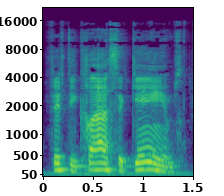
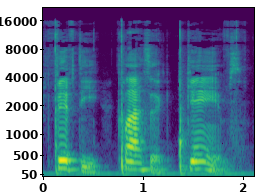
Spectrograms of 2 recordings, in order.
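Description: First: Slow, savoring announcer read; drawn-out title read. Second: Slower, louder, ending on a rise; dramatic slow repeat. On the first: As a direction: stretch out "Fifty classic games" slowly. Reading game title drawn out. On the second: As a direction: announce "Fifty classic games" big and slow with a lift on "games". Repeating title more dramatically. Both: Pretend.

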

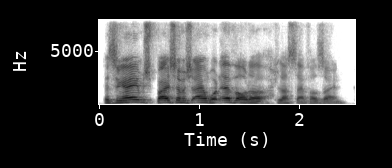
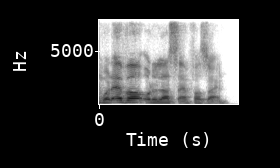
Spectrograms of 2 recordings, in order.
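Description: First: "whatever" dropped low and offhand, like you truly don't care; pointed indifference. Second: Offhand shrug. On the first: Coach replaying his memo to show it doesn't care, low offhand stress. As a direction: make "whatever, oder lass einfach sein" sound like a shrug. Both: Shown as a demonstration. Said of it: "ihr habt ja meine Betonung gemerkt".

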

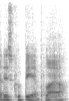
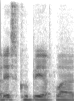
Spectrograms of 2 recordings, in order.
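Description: First: Much softer, to himself; quiet. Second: Said in the usual way. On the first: Real, not acted. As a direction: murmur it softly. Repeats the musing to himself.

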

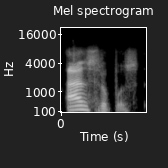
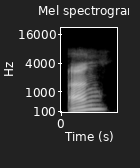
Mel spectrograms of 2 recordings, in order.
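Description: First: Said in the usual way. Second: ANTHROPOS broken into an, thro, pos; "Anthropos" with long pauses between syllables. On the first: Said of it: "la mantiene en la tercera". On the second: Shown as a demonstration. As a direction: count out "Anthropos" in three separated syllables. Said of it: "La primera, la segunda y la tercera".

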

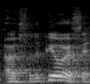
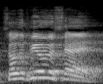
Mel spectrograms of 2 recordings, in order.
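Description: First: Said in the usual way. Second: Slow, high, loud proclamation. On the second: Shown as a demonstration. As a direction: declaim it grandly and slowly.

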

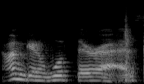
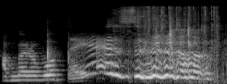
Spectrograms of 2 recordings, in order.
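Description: First: Said in the usual way. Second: Loud, slow, laughing threat. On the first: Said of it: "They will not take advantage of you". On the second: Real, not acted. Reader laughing as she threatens the user. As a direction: threaten them while cracking up. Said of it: "I'm mad".

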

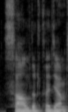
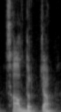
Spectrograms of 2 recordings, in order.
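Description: First: "Saldırtacağım" begun with a clear S; corrected to S. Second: "Çaldırtacağım" begun with a ch sound; mispronounced first sound. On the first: Player corrects his slip, saying "Saldırtacağım" with an S. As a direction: say "Saldırtacağım" with S, not Ç. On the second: Player slips on the word, saying "Çaldırtacağım" with a ch. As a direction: say "Çaldırtacağım" with Ç in place of S. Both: Real, not acted. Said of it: "S ile kullanacaksın".

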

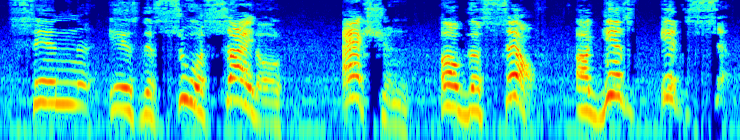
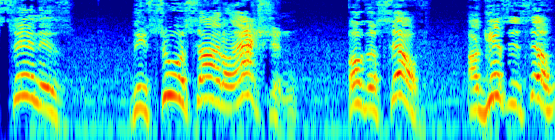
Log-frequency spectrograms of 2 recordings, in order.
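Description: First: Very slow, loud, drawn-out preaching shout; slow repeated proclamation. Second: Loud, high preaching shout; preaching the quote. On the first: Preacher repeating the quote for his beloved, slow loud shout. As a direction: stretch every word so it sinks in. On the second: Preacher proclaiming Keller's line to the church, loud and high. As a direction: ring the quote out to the congregation. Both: Acted. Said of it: "Allow me to repeat that in your hearing".

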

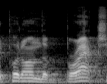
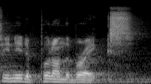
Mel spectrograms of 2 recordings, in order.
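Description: First: "brax" said like brakes with a short a, "braks"; playful mnemonic "brax"; saying brax. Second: Said in the usual way. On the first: Shown as a demonstration. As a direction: rhyme "brax" with slacks, a memory trick on the Greek word. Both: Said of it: "how I always remember this is brachus".

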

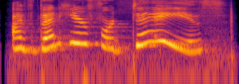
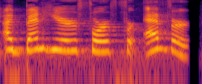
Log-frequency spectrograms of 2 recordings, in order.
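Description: First: Slow, drawn-out, stretching "here" with a falling tune; milk it like a tragedy, slowly; dramatic complaint. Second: Said in the usual way. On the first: Acted. Kid guilt-tripping mom after being lost, slow and dramatic.

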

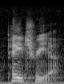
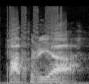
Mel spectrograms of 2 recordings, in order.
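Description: First: "patria" said as PAY-tree-uh; a first guess at "patria", opening with a long "pay"; anglicised "patria", PAY-tree-uh; unsure pronunciation. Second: "Patria" said as pah-tree-AH; careful, lower "Patria", pah at the start and ah at the end; correct pronunciation. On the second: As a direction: echo the reference "Patria" with open ah vowels. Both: Shown as a demonstration. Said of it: "correct pronunciation".

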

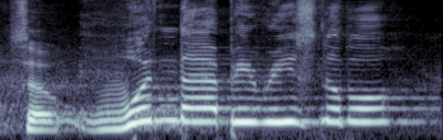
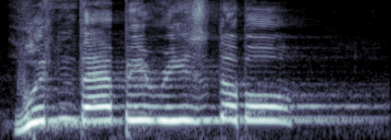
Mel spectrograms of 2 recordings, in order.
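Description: First: High, loud and slow, drawing the question out; preacher demanding a response; rousing challenge. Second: High, loud, ringing question; preacher pushing the crowd to answer; rousing challenge. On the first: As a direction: press them again for an answer. Preacher repeats challenge louder. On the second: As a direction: call it out to the whole room. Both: Real, not acted.

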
